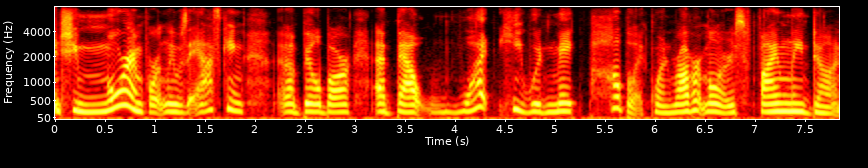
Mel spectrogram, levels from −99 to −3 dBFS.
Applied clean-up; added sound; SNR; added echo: none; none; none; none.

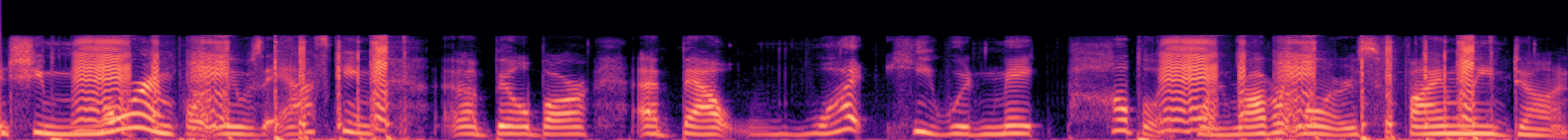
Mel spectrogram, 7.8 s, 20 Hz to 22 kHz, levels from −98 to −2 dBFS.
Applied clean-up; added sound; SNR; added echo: none; Squeak; 1 dB; none.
